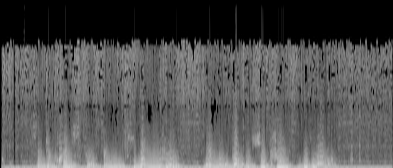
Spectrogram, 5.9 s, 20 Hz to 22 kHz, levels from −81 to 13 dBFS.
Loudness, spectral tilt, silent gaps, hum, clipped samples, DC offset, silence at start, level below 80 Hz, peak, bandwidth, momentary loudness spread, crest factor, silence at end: -10 LUFS; -6.5 dB/octave; none; none; under 0.1%; under 0.1%; 0.05 s; -24 dBFS; 0 dBFS; 17.5 kHz; 8 LU; 8 dB; 0 s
